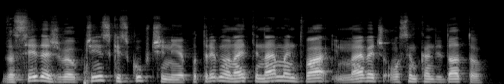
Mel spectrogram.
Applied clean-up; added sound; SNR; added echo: neural mask model DeepFilterNet 3.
